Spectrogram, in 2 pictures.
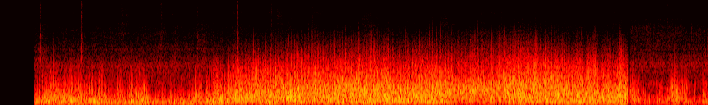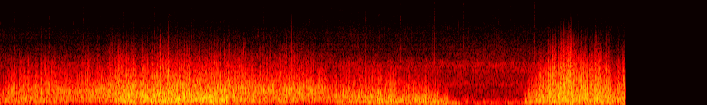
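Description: Wind rushing over the microphone of a camera carried on a moving bicycle: a steady, rough noise that drops away briefly twice.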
